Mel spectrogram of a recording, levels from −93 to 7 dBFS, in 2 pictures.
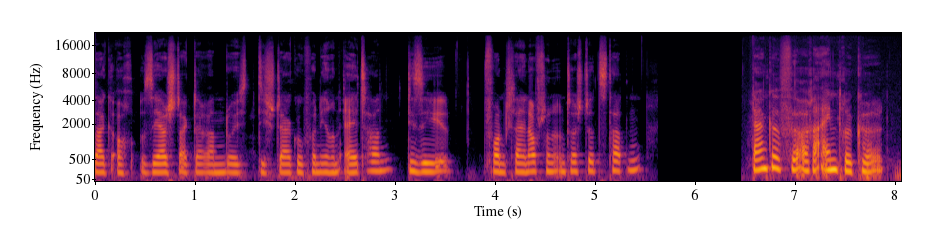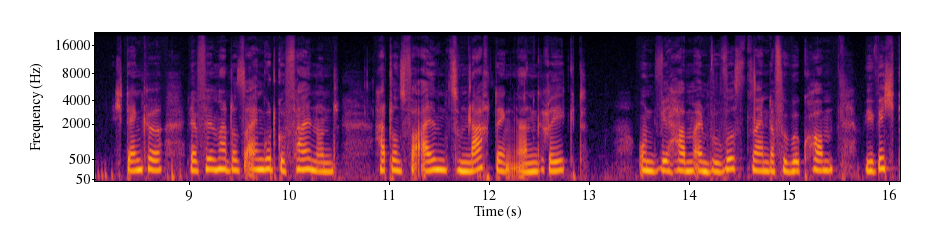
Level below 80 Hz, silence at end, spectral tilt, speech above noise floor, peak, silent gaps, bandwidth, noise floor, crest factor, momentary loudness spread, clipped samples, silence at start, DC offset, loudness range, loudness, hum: -52 dBFS; 0.05 s; -5.5 dB/octave; over 71 dB; -4 dBFS; 5.62-6.46 s; 18 kHz; under -90 dBFS; 16 dB; 12 LU; under 0.1%; 0 s; under 0.1%; 8 LU; -19 LUFS; none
